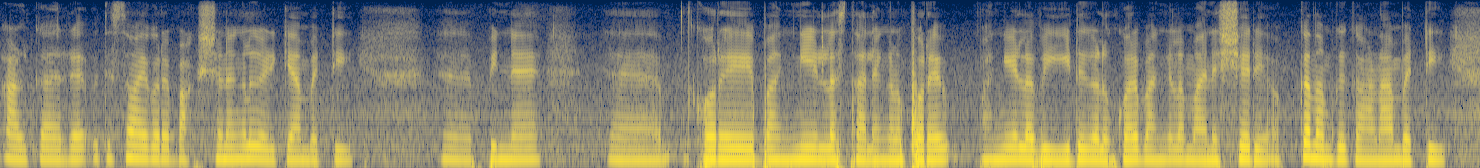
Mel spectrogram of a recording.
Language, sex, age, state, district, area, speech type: Malayalam, female, 18-30, Kerala, Thrissur, urban, spontaneous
